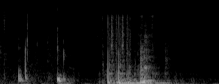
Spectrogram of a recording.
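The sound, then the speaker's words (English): Someone rushes to a front door and opens it: a couple of soft knocks from the latch, then a fuller rattling clunk as it swings, quiet overall, with no talking. “I rushed to the front door and opened it just as she was getting Oliver's cage from the front seat”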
